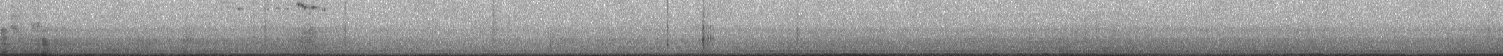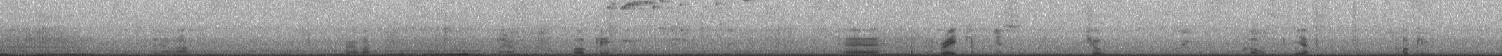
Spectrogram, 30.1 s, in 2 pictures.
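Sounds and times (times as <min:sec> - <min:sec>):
car engine running: 0:00.0 - 0:14.5, 0:15.2 - 0:30.0
road rumble: 0:00.0 - 0:30.0.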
